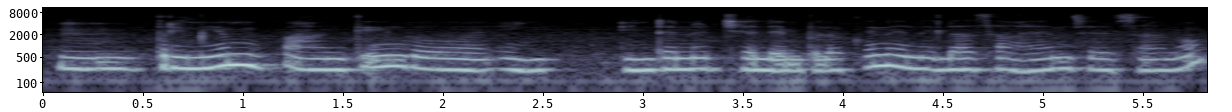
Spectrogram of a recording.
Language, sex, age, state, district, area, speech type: Telugu, female, 18-30, Telangana, Sangareddy, urban, spontaneous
